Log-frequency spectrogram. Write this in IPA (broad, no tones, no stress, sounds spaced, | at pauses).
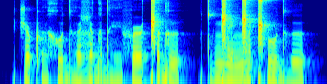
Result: t͡ʃ ə˞ pʼ ə̤ x u dʱ ə ɮ ə ɡ ə dʱ e̤ f ə˞ ǁ ə ɡ ɯ | tʷ e̤ ŋ͡ǁ e ŋ͡ǁ ə ǁʰ u dʱ ɯ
